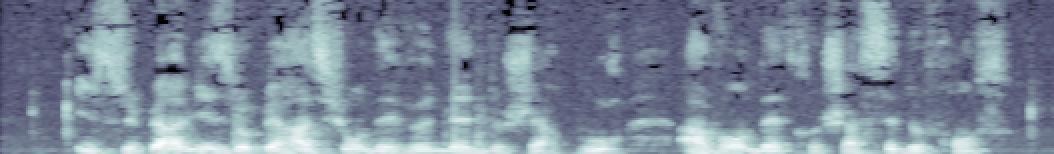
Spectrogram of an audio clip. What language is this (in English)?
French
